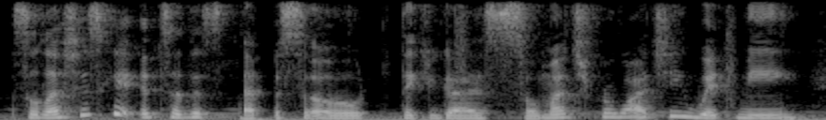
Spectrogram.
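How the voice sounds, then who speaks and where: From a small indoor bedroom, this young woman hosting a reaction channel chats casually with viewers while sick with the flu, her voice congested and stuffy. She speaks at medium pitch, a little fast and animated, with vocal fry and a warm tone. Faint music sits behind her.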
